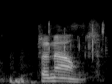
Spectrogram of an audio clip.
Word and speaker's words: pronounce: And it is not pro, it's pra.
